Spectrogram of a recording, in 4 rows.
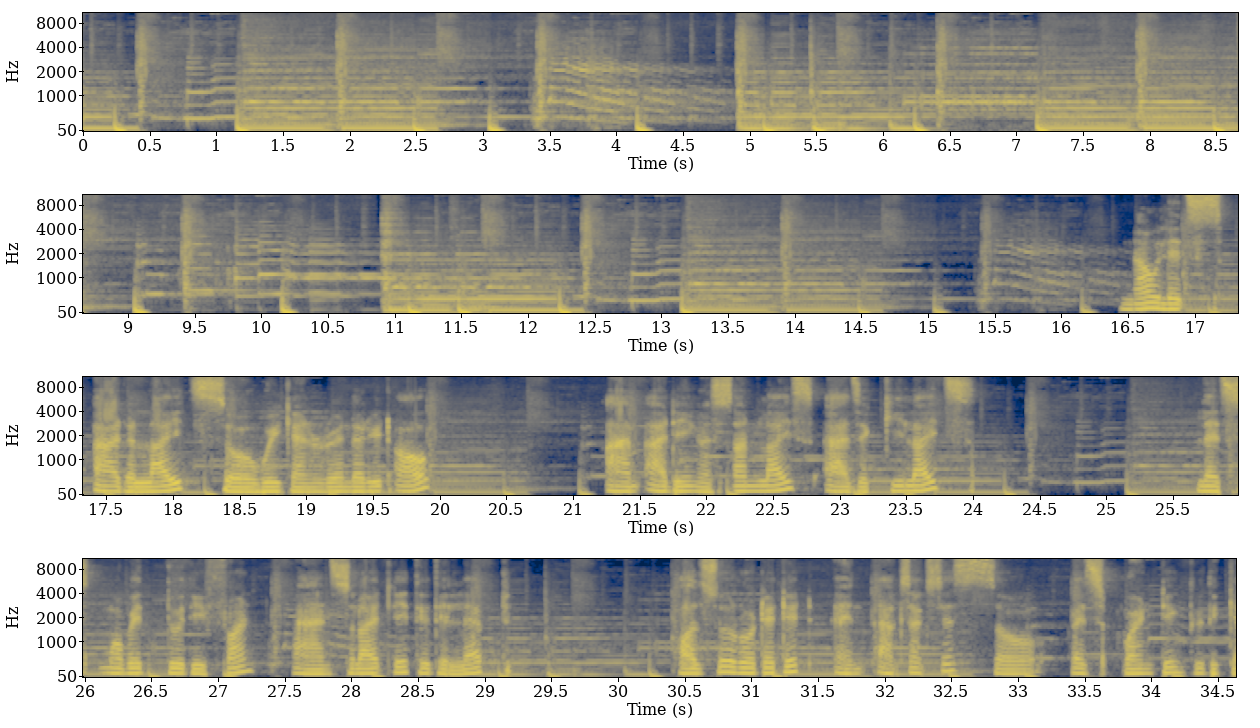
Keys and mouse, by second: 0.3 alt+h, 0.4 alt+a, 0.7 middle click, 0.7 right click, 0.9 ctrl+v, 1.1 click, 1.1 middle click, 1.1 right click, 2.6 ctrl+click, 2.7 ctrl+v, 2.9 middle click, 3.3 click, 3.4 middle click, 3.4 right click, 3.9 middle click, 4.7 ctrl+v, 4.9 middle click, 5.8 middle click, 6.6 alt+a, 9.2 KP_Decimal, 9.9 alt+a, 10.6 a, 11.1 KP_1, 11.4-11.9 drag, 11.4-11.9 right drag, 11.9-14.3 shift+middle drag, 14.3 click, 15.0 shift+middle click, 15.5 shift+middle click, 16.0-22.5 shift+drag, 16.0 shift+a, 22.5-25.5 middle drag, 26.3 r, 27.1 middle click, 27.5-28.2 drag, 28.2-30.0 middle drag, 28.8 r, 30.1 KP_1, 30.8-31.2 shift+middle drag, 31.7 r, 33.5 shift+a.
